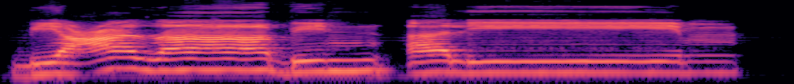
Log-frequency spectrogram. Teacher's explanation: Zal we read in soft sound and also we long due to alif madda. After the tanween, the next is hamza. We make izhar here.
